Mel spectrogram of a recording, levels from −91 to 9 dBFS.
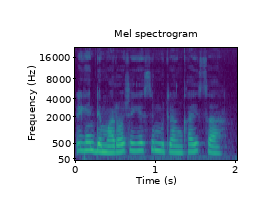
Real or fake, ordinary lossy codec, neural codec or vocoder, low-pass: real; none; none; none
